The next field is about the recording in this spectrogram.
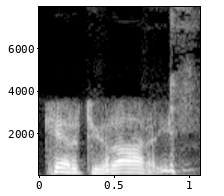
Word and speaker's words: certiorari: Certiorari, or since I'm a Latin purist, I'll tell you it's actually pronounced certiorari.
